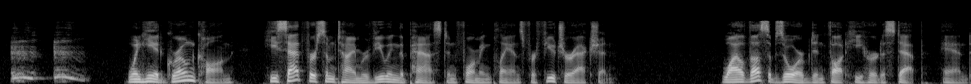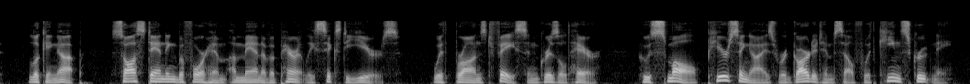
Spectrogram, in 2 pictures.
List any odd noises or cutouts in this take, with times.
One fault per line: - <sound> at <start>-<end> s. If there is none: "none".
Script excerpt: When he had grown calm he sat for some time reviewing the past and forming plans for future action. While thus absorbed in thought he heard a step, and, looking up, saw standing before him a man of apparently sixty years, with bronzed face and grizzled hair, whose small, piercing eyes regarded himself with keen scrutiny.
- throat clearing at 0.1-0.9 s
